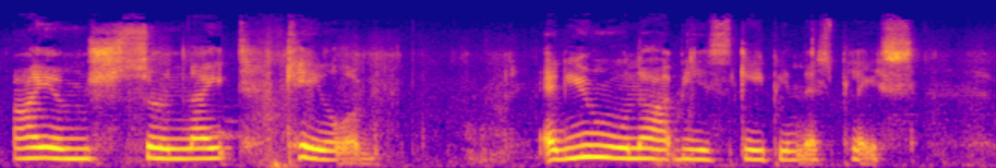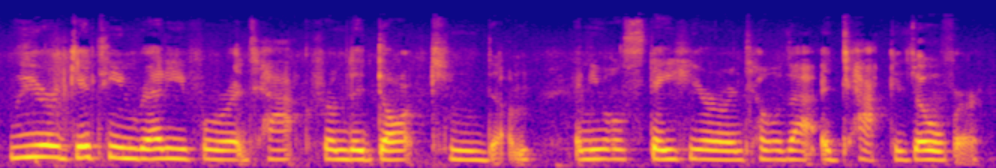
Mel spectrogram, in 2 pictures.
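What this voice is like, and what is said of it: Deep male character voice. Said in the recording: “said the deep voice”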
